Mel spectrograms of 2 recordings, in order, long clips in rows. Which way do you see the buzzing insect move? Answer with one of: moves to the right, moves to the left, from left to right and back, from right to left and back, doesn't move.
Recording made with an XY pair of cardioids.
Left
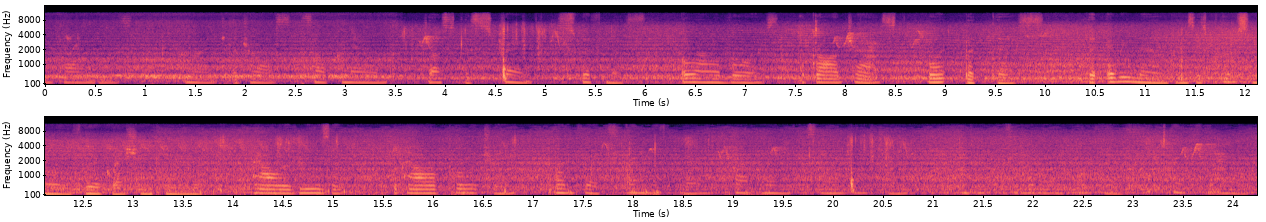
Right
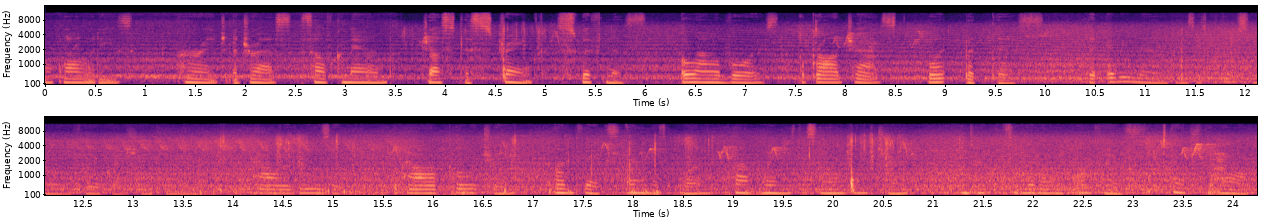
moves to the right.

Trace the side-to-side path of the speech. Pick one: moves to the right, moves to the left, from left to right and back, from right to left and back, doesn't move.
from right to left and back.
